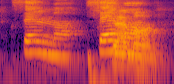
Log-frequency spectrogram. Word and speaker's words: salmon: L이 소리 안 나. 세먼. 세먼.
